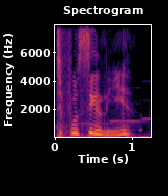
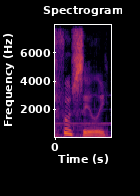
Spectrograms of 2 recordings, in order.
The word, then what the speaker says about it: fusilli: idea why but it's it's fusilli or fuzzily the correct pronunciation but it's that you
